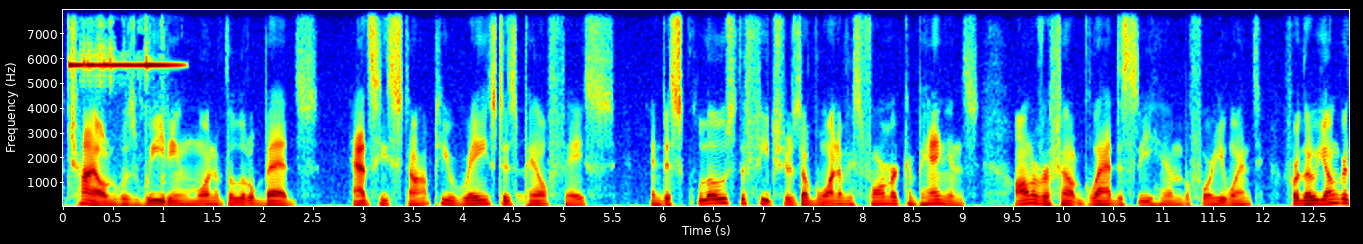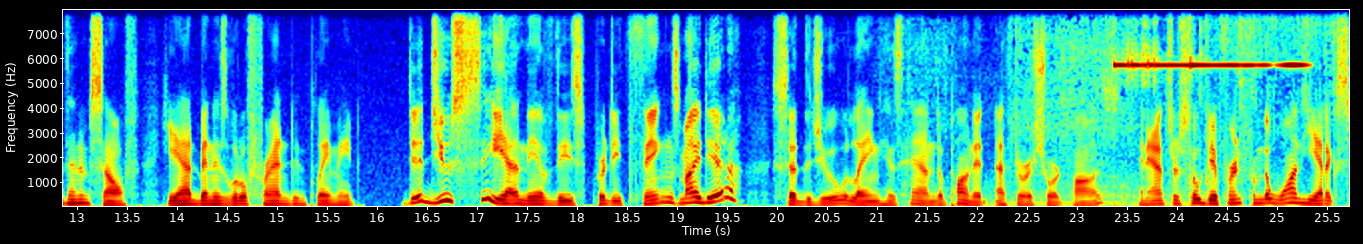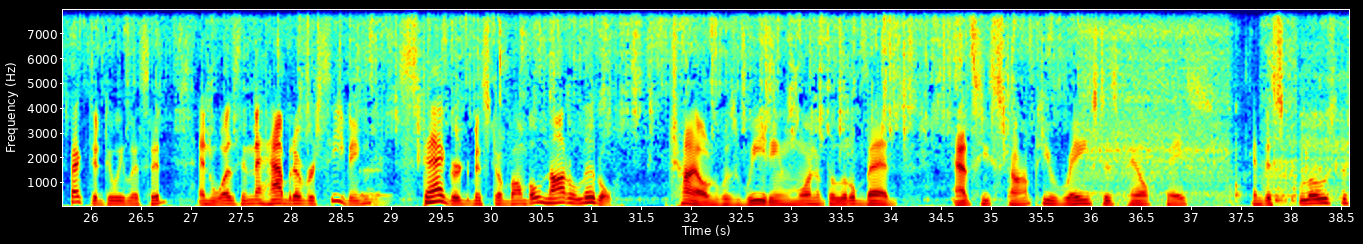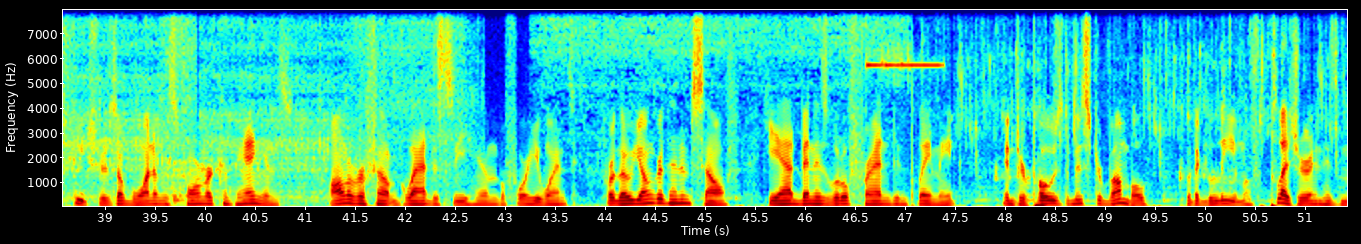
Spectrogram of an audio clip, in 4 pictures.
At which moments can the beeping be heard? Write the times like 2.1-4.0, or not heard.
0.1-1.2, 23.4-25.2, 46.6-47.2.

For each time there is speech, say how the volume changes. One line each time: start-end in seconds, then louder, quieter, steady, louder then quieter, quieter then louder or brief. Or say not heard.
0.1-51.3 steady.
